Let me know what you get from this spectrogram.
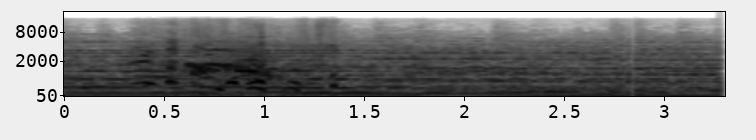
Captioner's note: laughter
